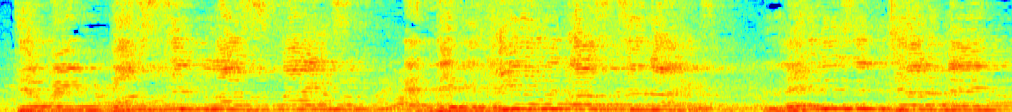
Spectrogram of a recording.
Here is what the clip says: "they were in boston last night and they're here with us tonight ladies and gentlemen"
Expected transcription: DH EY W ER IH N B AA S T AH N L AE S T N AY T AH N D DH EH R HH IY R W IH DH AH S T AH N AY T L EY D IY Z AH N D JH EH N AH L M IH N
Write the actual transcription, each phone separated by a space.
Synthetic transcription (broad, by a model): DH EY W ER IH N B AA S T AH N L AE S T N AY T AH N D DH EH W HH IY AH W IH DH AH S T AH N AY T L EY D IY Z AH N JH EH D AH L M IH N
